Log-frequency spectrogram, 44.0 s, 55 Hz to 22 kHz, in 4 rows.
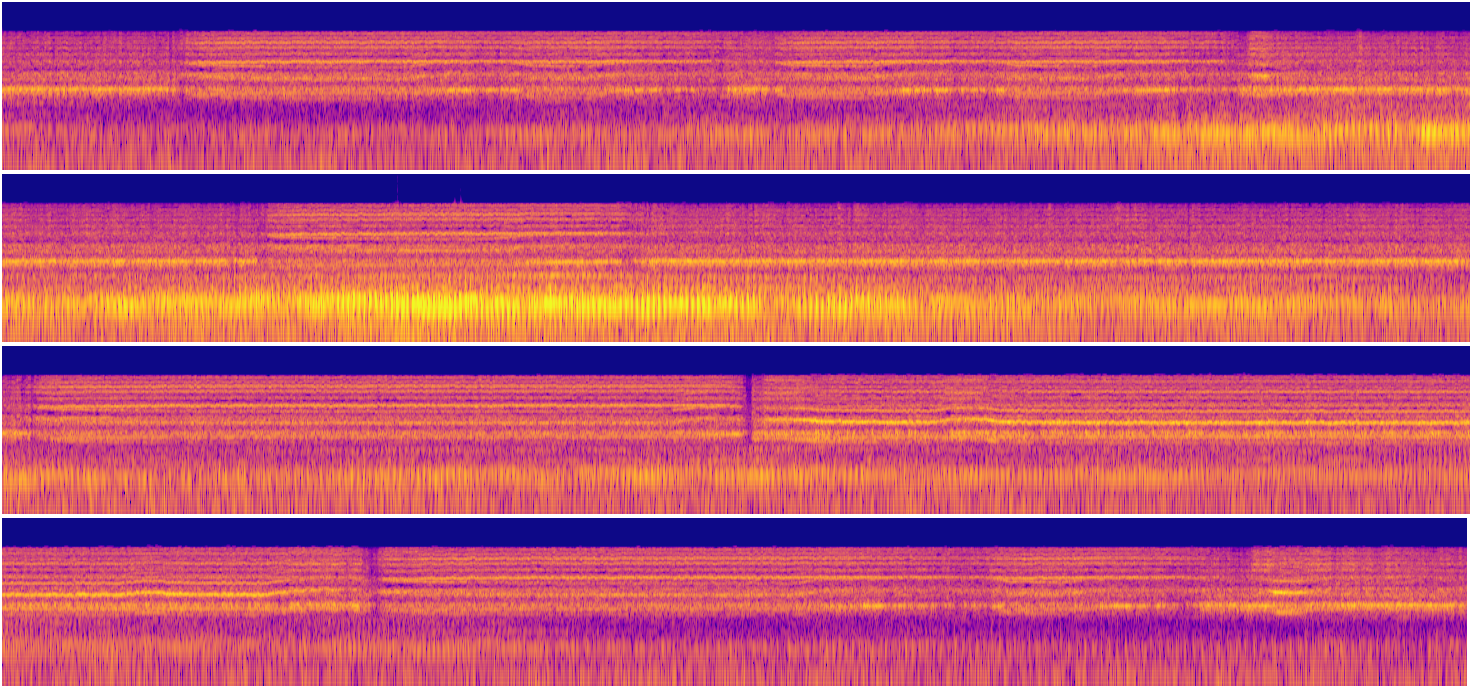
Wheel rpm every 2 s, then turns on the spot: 230, 220, 230, 220, 230, 230, 230, 220, 230, 230, 230, 220, 210, 210, 210, 210, 210, 220, 210, 220, 230, 230.
none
